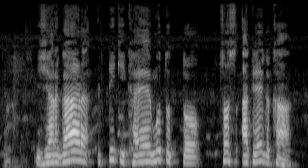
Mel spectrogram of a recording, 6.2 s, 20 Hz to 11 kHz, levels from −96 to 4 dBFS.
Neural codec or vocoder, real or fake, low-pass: none; real; 9.9 kHz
